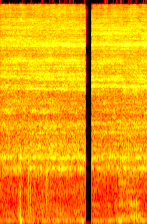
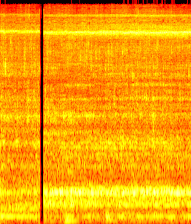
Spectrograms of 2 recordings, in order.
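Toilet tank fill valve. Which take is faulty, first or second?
first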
